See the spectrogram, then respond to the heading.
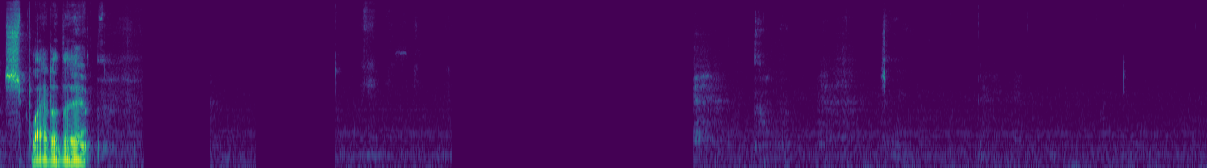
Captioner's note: silence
